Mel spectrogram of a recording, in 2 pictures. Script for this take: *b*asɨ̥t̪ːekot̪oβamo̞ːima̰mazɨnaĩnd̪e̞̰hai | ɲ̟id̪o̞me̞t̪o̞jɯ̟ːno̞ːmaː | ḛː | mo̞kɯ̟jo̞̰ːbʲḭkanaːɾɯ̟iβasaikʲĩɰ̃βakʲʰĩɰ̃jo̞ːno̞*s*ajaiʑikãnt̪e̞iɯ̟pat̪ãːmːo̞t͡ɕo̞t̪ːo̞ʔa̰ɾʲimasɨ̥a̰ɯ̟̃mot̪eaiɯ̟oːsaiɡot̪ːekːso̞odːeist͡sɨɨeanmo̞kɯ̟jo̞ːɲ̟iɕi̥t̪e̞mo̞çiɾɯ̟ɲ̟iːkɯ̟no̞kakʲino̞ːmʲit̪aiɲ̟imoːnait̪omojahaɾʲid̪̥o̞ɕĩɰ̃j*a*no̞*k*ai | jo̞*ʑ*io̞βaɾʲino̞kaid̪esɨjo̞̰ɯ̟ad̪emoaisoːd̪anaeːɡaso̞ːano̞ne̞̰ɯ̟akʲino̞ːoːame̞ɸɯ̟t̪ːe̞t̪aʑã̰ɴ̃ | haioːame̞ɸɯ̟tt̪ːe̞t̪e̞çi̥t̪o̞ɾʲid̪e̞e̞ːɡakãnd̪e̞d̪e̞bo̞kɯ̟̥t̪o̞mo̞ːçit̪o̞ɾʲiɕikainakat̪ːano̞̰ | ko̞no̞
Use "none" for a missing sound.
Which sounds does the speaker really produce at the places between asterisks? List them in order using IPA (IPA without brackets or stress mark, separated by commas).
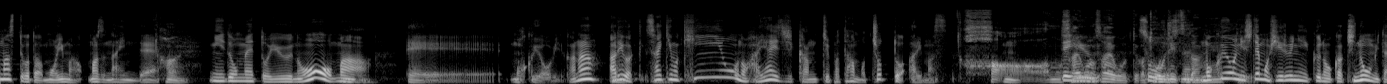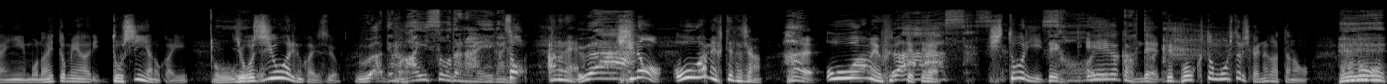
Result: m, h, a, k, ʑ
